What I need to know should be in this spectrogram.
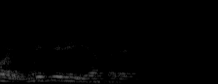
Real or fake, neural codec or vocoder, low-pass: real; none; 3.6 kHz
